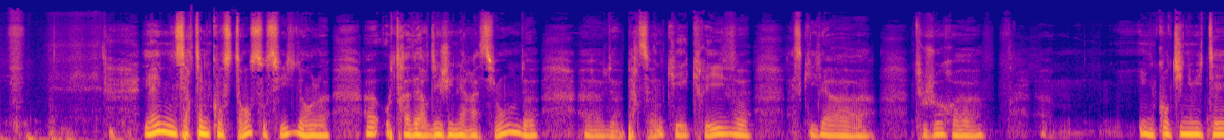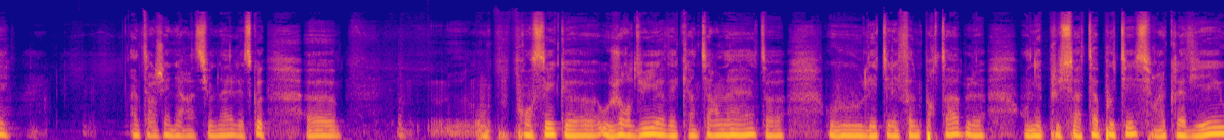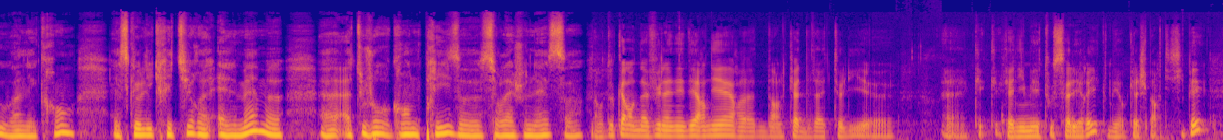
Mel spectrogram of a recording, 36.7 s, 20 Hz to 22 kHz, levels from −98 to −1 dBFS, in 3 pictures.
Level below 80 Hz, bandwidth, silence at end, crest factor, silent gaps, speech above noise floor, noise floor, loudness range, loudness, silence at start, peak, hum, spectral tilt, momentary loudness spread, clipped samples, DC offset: -46 dBFS; 16.5 kHz; 0.05 s; 20 dB; none; 37 dB; -60 dBFS; 8 LU; -23 LUFS; 0 s; -4 dBFS; none; -5 dB/octave; 14 LU; under 0.1%; under 0.1%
